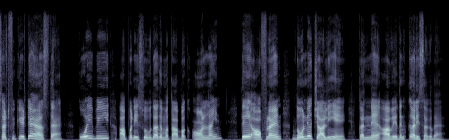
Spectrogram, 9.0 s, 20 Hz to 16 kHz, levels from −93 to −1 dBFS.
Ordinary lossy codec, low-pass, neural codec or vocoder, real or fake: none; 14.4 kHz; codec, 44.1 kHz, 7.8 kbps, Pupu-Codec; fake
